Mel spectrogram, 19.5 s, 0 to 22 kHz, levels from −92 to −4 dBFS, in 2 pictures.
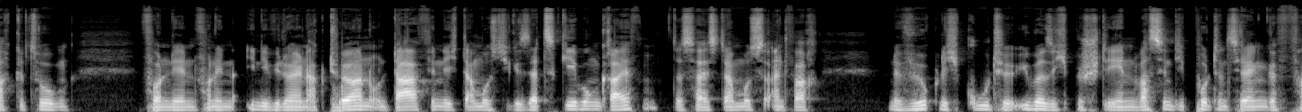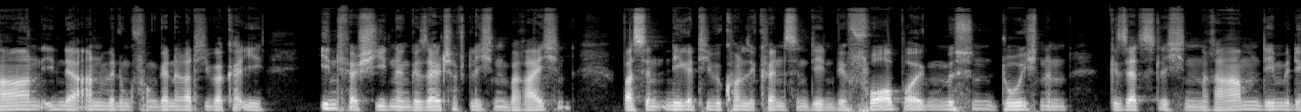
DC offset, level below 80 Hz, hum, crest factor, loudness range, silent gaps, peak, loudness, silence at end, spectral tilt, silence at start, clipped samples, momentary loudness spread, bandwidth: under 0.1%; -44 dBFS; none; 20 dB; 3 LU; none; 0 dBFS; -20 LUFS; 0 s; -5.5 dB/octave; 0 s; under 0.1%; 10 LU; 16.5 kHz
